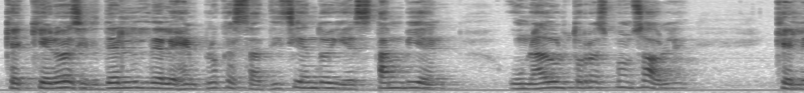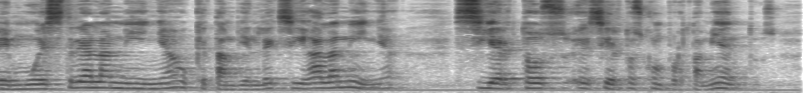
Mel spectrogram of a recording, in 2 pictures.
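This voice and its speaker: A man's voice: high voice, normal speed, echoey room, a little hiss or hum. A man from Colombia co-hosting a podcast, cutting in with firm opinions and using "permitime". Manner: opinionated, interjecting, uses voseo. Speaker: podcast co-host. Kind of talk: casual debate.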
